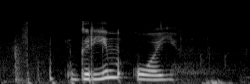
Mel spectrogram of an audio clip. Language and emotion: Russian, neutral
